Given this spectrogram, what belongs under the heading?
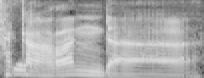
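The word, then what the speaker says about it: jacaranda: Well, uh I would say that we have to start with the correct pronunciation of the tree. It's jackaranda.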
